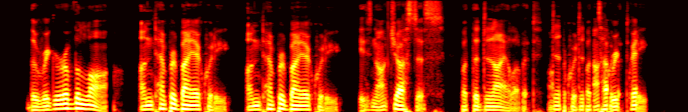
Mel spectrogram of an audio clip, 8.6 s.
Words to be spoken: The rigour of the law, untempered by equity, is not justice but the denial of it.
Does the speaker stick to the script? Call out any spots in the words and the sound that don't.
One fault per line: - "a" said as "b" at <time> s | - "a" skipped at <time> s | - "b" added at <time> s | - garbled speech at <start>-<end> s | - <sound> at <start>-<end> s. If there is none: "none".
- dropout at 1.3-1.4 s
- "untempered by equity" added at 3.1 s
- garbled speech at 6.8-8.1 s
